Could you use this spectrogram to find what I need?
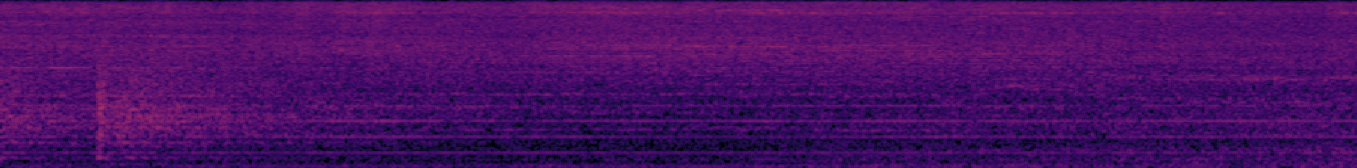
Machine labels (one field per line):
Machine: fan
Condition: normal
